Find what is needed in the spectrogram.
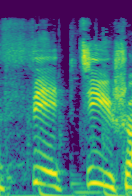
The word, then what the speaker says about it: фетиш: Неправильно, фетиш, Антон, потому что это слово французского происхождения.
